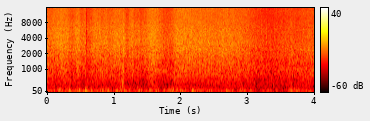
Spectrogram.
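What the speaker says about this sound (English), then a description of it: "It's too much wind." Strong wind gusting across a rainy island campsite in the middle of the ocean, a steady loud roar with a heavy low rumble buffeting the microphone and no one talking.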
